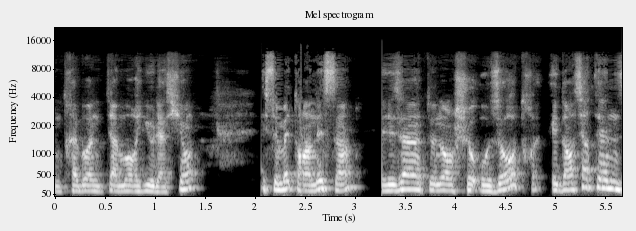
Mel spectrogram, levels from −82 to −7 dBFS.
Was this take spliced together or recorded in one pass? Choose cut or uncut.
cut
